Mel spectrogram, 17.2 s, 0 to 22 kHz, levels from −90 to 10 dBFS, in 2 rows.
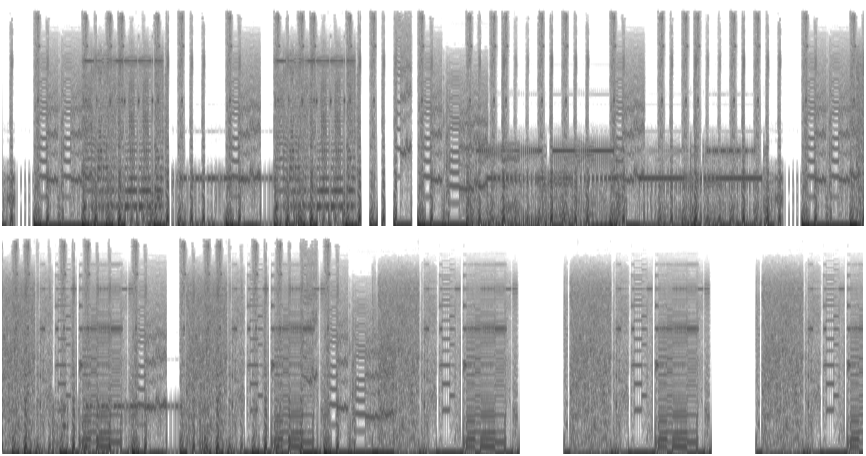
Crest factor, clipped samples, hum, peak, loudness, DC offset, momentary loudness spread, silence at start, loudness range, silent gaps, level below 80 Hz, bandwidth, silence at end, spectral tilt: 14 dB; under 0.1%; none; -6 dBFS; -23 LUFS; 4%; 6 LU; 0 s; 3 LU; 0.19-0.27 s, 3.59-3.67 s, 3.75-3.92 s, 4.11-4.15 s, 7.87-7.95 s, 13.79-14.24 s, 15.71-16.16 s; -30 dBFS; 19 kHz; 0 s; -3 dB/octave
